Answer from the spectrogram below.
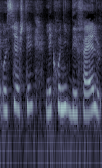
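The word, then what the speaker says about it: Féals: Ensuite, j'ai aussi acheté Les Chroniques des Faël, je pense que ça se prononce comme ça parce que c'est pas Faé, c'est vraiment Faël avec un L, de Mathieu Gabory.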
